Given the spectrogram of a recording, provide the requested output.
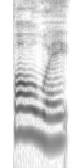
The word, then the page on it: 包围: bāo wéi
